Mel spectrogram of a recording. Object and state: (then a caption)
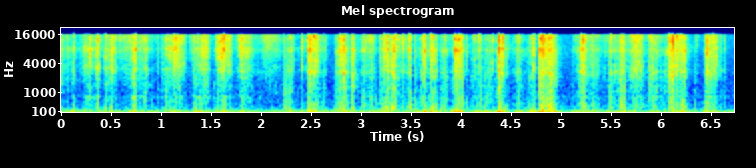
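Bamboo sushi mat. A rolled bamboo sushi mat, held in both hands, has its slats scratched and tapped with fingernails and squeezed. This produces rapid, irregular clicking and scratchy rustling with a bright edge over a low, thumpy body.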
